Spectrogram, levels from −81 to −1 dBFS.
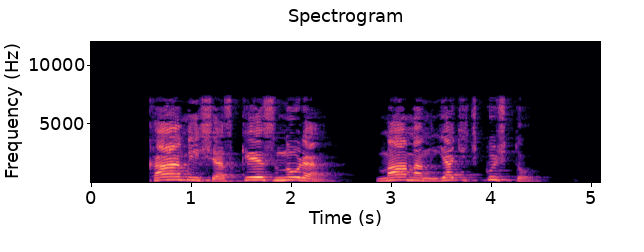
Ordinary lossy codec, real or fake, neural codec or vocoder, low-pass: MP3, 64 kbps; fake; codec, 16 kHz, 16 kbps, FreqCodec, larger model; 7.2 kHz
